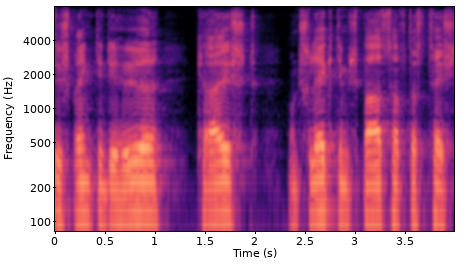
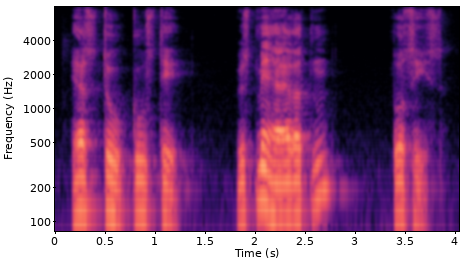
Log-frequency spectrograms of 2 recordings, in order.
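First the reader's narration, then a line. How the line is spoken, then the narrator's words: Murmuring in her ear. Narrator (German): raunt er ihr ins Ohr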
